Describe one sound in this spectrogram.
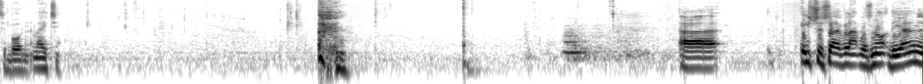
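A man lectures with pauses, heard at a distance in a room.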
